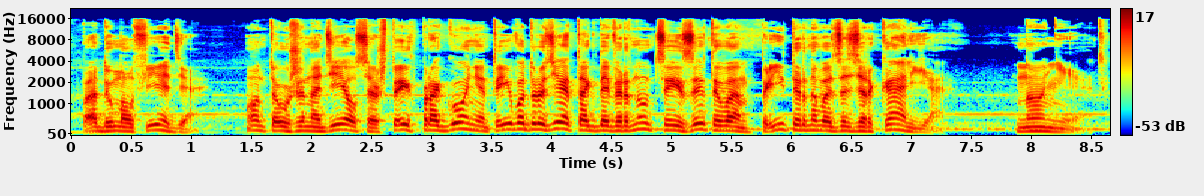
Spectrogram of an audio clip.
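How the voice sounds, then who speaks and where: A man reading a scary story aloud as a scripted narration in a measured, even way. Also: fairly high pitch. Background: faint music.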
